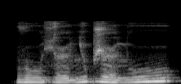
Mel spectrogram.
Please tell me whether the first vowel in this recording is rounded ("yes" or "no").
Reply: yes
